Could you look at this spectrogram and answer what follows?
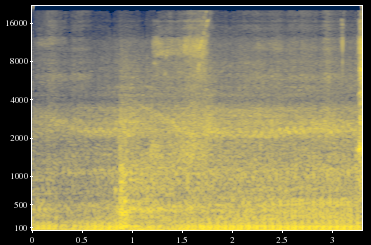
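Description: A motorcycle being ridden through the Thüringer Wald, its engine giving a loud, steady, close rumble for the whole stretch, with no one talking.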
